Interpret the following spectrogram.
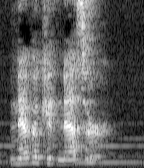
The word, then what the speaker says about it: Nebuchadnezzar: Neba Knezzar. Is that how I say it? How can I pronounce this child? Nebuchadnezzar.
